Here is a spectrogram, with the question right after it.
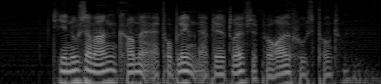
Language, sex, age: Danish, male, 37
